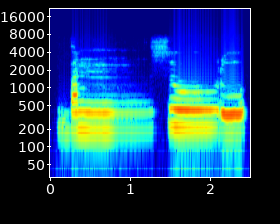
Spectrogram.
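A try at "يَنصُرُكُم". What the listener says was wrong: বানসুরু কেন হবে? এটা ইয়া। ইয়ানসুরুকুম।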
